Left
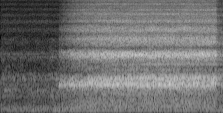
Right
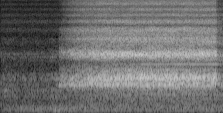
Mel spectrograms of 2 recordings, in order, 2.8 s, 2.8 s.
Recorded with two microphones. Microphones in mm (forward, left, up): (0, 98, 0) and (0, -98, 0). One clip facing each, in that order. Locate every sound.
0.7 s a hair dryer: 40° left (ahead or behind), 0.8 m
